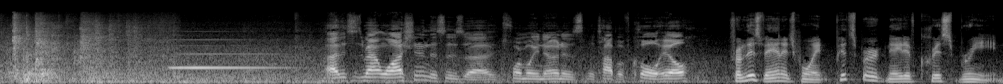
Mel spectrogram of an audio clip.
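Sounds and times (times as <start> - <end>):
incline railway car rumbling and clattering on a steep hillside in Pittsburgh: 0.0 - 1.7, 2.4 - 6.4
speech: 3.3 - 10.0.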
